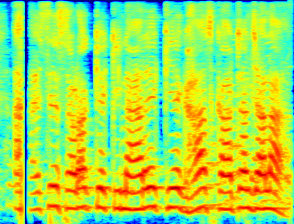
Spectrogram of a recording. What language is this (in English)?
Bhojpuri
